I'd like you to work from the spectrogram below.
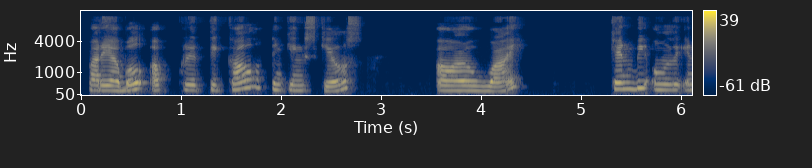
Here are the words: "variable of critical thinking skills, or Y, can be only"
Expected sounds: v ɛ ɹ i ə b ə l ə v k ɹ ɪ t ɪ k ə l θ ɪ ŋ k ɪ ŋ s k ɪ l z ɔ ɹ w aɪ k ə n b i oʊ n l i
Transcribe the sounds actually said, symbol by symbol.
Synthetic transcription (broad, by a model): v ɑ ɹ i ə b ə l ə f k ɹ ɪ t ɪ k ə l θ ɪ ŋ k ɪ ŋ s k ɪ l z ɔ ɹ w aɪ k ə n b i oʊ n l i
